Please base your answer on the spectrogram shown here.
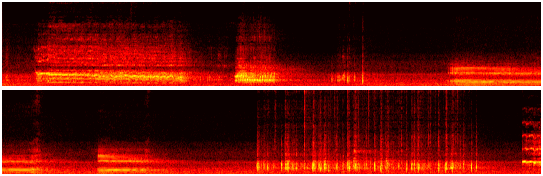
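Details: Young mare calling to a stallion: a long harmonic whinny opens, followed by shorter wavering neighs with stacked tones, then a rough, buzzy stretch of repeated pulses near the end.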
